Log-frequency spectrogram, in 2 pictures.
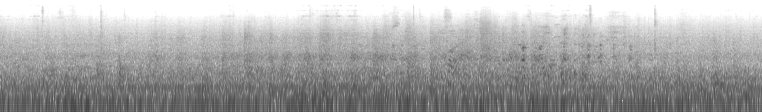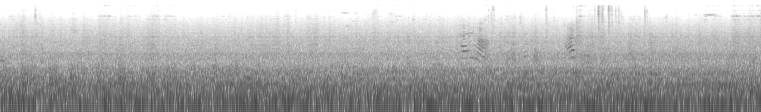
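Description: Steady low rumble of a passenger railroad coach running through a rail tunnel, heard from inside the car.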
